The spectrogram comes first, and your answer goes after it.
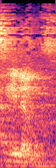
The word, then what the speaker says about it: coelom: Now we go to the next category, that is called as coelom. Can we pronounce this?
